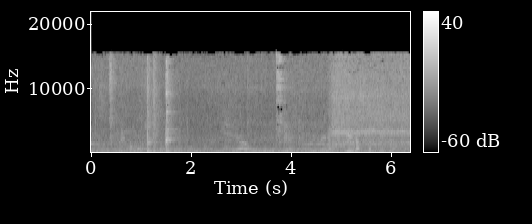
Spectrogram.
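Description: A middle-aged woman speaks close by.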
